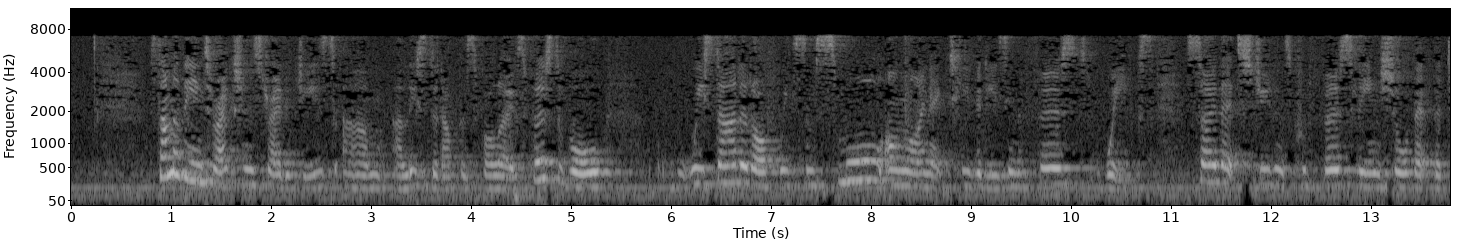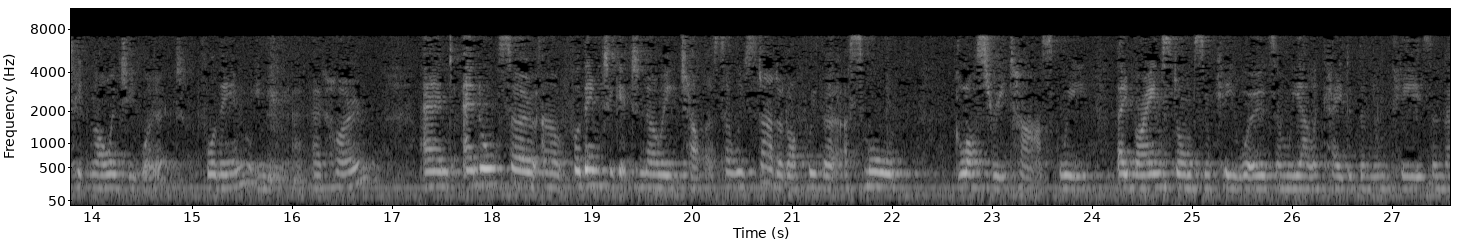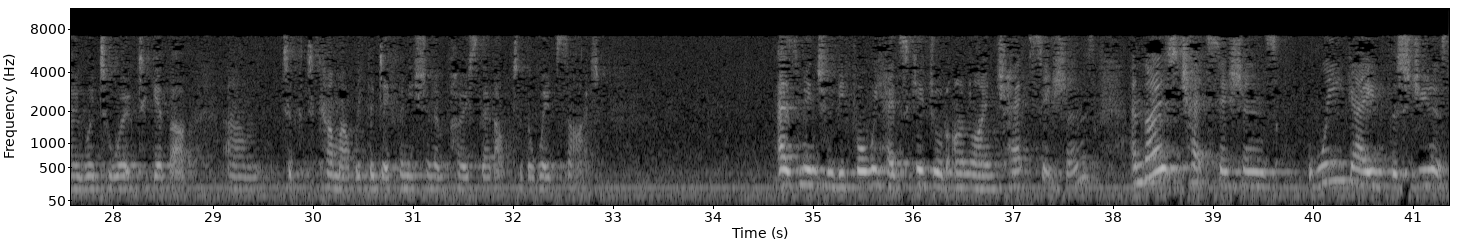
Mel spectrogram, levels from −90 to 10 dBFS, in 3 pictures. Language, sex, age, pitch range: English, female, 40-59, 190-225 Hz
